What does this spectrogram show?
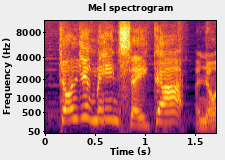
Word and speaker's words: Sega: So now, we will be sending those sound files we've recorded to Sita. Don't you mean Sega? I know how to spell it, Dino. Say Sega next time!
